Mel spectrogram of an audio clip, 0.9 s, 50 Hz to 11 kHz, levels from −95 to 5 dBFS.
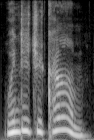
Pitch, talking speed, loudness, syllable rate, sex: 235 Hz, 255 wpm, -16 LUFS, 4.9 syllables/s, female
